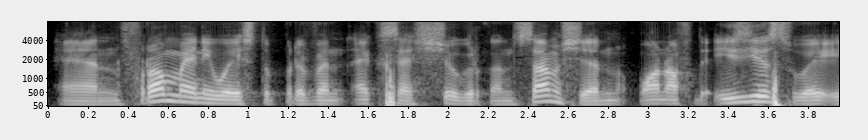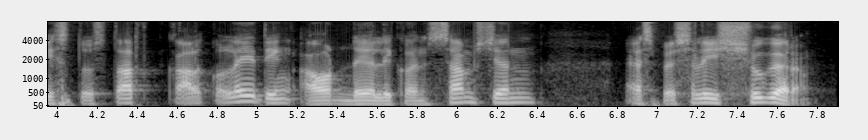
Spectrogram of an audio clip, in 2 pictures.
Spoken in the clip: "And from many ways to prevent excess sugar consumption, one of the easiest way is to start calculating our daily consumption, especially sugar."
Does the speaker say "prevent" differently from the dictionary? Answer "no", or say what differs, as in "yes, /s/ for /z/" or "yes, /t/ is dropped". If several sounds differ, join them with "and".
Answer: no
